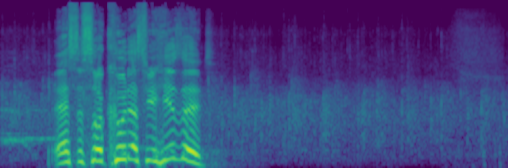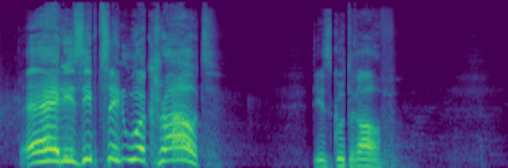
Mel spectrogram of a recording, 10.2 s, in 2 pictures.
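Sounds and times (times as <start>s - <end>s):
audience applause: 0.0s - 6.0s
speech: 0.5s - 2.2s, 5.4s - 7.3s, 8.2s - 9.1s.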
